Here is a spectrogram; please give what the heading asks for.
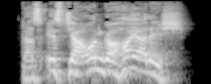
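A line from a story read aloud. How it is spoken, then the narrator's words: Angry calling out. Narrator (German): rief Abu Sufyan mit zorniger Miene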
